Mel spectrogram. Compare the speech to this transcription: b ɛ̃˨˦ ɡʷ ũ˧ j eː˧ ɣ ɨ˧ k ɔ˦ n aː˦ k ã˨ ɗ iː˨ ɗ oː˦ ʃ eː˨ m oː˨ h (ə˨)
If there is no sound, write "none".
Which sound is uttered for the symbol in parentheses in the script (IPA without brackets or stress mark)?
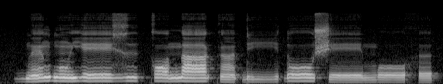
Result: ə˨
